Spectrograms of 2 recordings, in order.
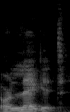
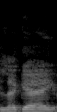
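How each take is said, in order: First: The name ends in a closed 'get' sound. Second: The name ends in an open 'gay' sound. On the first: This is how the name may be said elsewhere. "but Leggett, or you're from West Virginia" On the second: This is how the name is said locally in Louisiana. "I would love to say Legay"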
